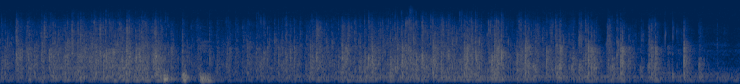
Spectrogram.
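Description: An indoor audience applauds the crew who built a spa at its opening ceremony in Manitou Beach, a moderate, uneven patter of clapping lasting several seconds at mid distance.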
